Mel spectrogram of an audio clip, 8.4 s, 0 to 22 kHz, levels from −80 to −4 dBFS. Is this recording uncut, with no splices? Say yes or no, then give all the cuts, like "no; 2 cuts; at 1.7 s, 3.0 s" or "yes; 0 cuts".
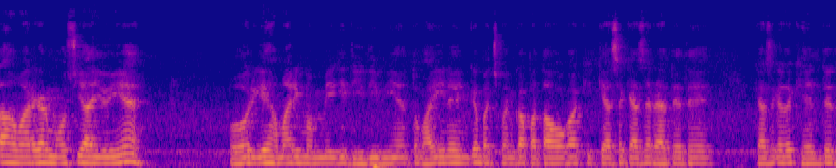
yes; 0 cuts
